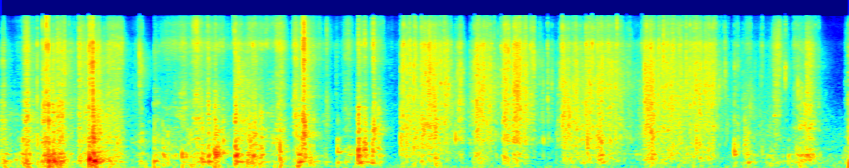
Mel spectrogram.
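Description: Cardboard box being opened and its flaps handled with short scraping and rustling strokes, then from about halfway through a clear plastic bag crinkling steadily as a lacrosse head packed in it is lifted out and turned over in the hands.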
